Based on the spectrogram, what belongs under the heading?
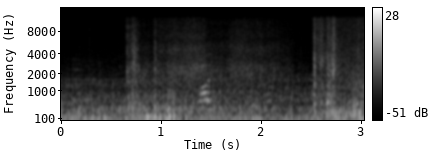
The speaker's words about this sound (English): A few hours later, in a fast boat, we're still on the lake, so swollen by the monsoon, it's impossible to see land in any direction. The boat slows as we approach a fisherman in a small wooden boat, his son and daughter helping haul in the catch.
